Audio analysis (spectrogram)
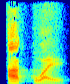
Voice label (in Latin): "aquae", Latin; santillana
